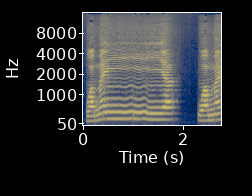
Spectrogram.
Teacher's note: limanahalum Akir w w Oke pastikan ada bunyi sengausengau tu Oke dengung mesti ada bunyi macam sengausengau tu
